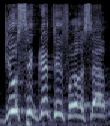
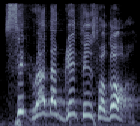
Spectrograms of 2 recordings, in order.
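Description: First: You leaned on, rising question; stress on you. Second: Rather stretched and weighted, slow; slow down and hit rather; stress on rather. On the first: Preacher challenges congregation, leaning on you. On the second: Preacher urges the church, stressing rather. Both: Shown as a demonstration. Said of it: "Don't seek them".

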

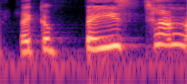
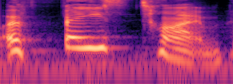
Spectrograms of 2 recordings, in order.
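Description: First: A FaceTime, said much higher and louder with a rising tune; rising disbelief. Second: A FaceTime, said slow, loud and higher with a hard fall; heavy stressed phrase. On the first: Telling friends about the call, a FaceTime with a high rising tune. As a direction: push a FaceTime up into a shocked rise. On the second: Telling friends about the call, a FaceTime slow and falling. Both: Retold or imitated.

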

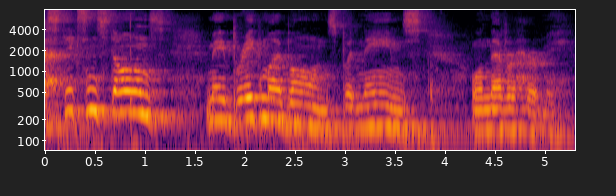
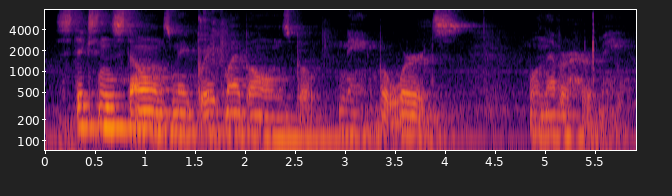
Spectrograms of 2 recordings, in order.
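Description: First: Put-on slow, savoring recital of an old saying; lingering, fond slow recital; savoring the rhyme. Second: Softer, slow, disillusioned saying; quiet, hollow repeat of the rhyme; bitter, quiet recital. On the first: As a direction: relish each word like a comforting mantra. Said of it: "man, they sound so good". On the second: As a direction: say it like you no longer believe it. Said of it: "If only that was true". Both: Shown as a demonstration.

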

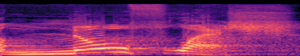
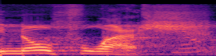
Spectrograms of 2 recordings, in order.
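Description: First: "no flesh" with NO hit and falling; stress on no flesh. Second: "no flesh" again, NO leaned on, falling; repeated emphasis. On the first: Preacher repeating "no flesh" to drive it home, NO stressed. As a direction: land on "no" in "no flesh". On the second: Preacher echoing "no flesh" for the congregation, NO stressed. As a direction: say "no flesh" once more, weight on "no". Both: Shown as a demonstration.

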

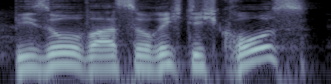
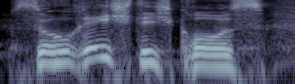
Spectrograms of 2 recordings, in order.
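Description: First: Said in the usual way. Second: "So richtig groß" slow and drawn out, higher; emphatic confirmation. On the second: Acted. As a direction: stretch "richtig" for sheer size. Emphatic answer echoing the question.

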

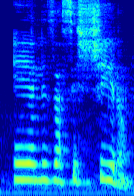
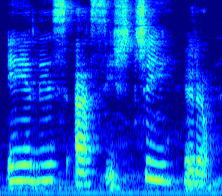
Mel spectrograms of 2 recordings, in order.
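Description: First: Said in the usual way. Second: "Eles assistiram" slowly, stretching the TI; stress on penultimate syllable. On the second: Shown as a demonstration. Teacher demonstrating the strongest syllable, slow stressed "ti" in "assistiram". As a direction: draw out the "ti" in "assistiram" for learners. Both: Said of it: "A sílaba mais forte é a penúltima".

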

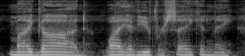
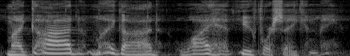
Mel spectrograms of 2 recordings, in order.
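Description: First: Said in the usual way. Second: Pleading, fading out; anguished cry. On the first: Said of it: "He doesn't say". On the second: Shown as a demonstration. Jesus on the cross crying out to God, soft anguish. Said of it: "But he says".

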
